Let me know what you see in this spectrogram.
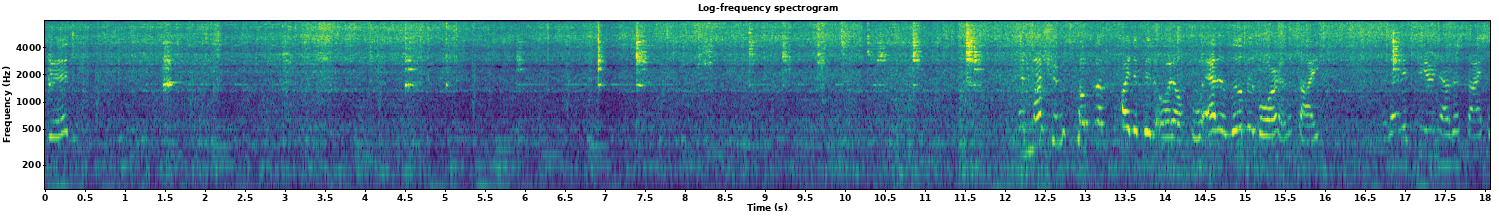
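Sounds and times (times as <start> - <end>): mushrooms sizzling in hot oil: 0.0 - 18.0
metal tongs knocking on wok: 1.4 - 1.8, 4.5 - 5.2, 6.9 - 11.8, 16.8 - 17.1.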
